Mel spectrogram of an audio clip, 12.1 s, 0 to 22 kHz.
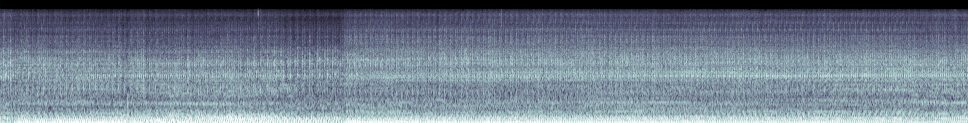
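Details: Old, worn Kubota B7100 diesel tractor at idle after a gearbox rebuild that replaced chewed-up gears and bearings: a steady, even chug with no grinding or knocking from the driveline; the earlier gearbox noise is gone.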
